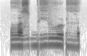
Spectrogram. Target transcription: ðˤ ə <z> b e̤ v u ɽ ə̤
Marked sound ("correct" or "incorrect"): correct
